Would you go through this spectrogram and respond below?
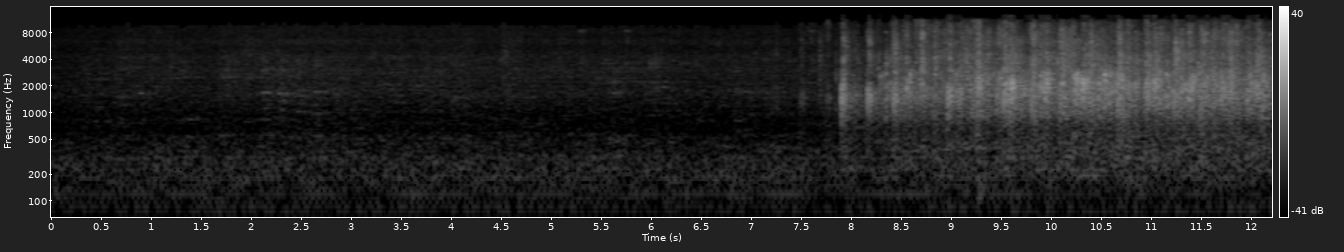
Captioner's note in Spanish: aplausos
